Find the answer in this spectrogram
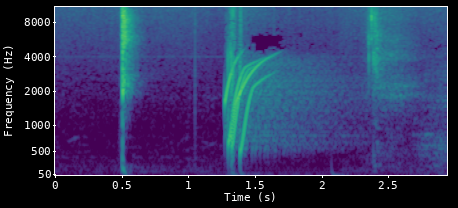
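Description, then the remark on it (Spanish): A single crisp finger snap, made as a pretend magic gesture in a radio studio, then a loud springy, rising twang that rings out and slowly fades, ending with a faint click. No one speaks. “Recurro a la magia y hago chasquear los dedos.”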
